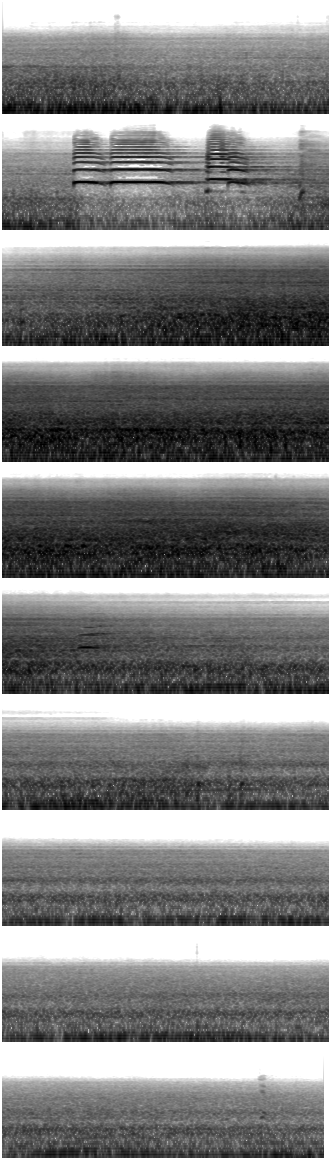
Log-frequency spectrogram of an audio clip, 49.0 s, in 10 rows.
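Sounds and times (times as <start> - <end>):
train wheel and track rumble: 0.0 - 48.9
train horn: 6.0 - 9.4, 25.6 - 26.4.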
